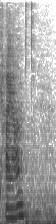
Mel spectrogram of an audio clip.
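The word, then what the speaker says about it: Kauyon: And then Koyon, or however you want to pronounce it. I always pronounce it Kion, mostly because of the Psyker.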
